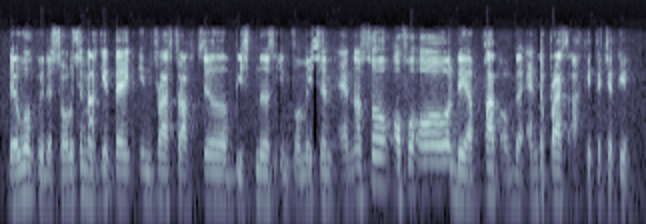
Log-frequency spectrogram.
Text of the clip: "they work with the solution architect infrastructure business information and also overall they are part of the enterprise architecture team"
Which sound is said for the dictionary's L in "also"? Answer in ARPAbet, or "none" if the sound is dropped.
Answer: L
